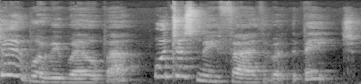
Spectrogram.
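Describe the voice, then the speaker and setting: A woman's put-on character voice, medium in pitch, at a moderate pace. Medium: read story.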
